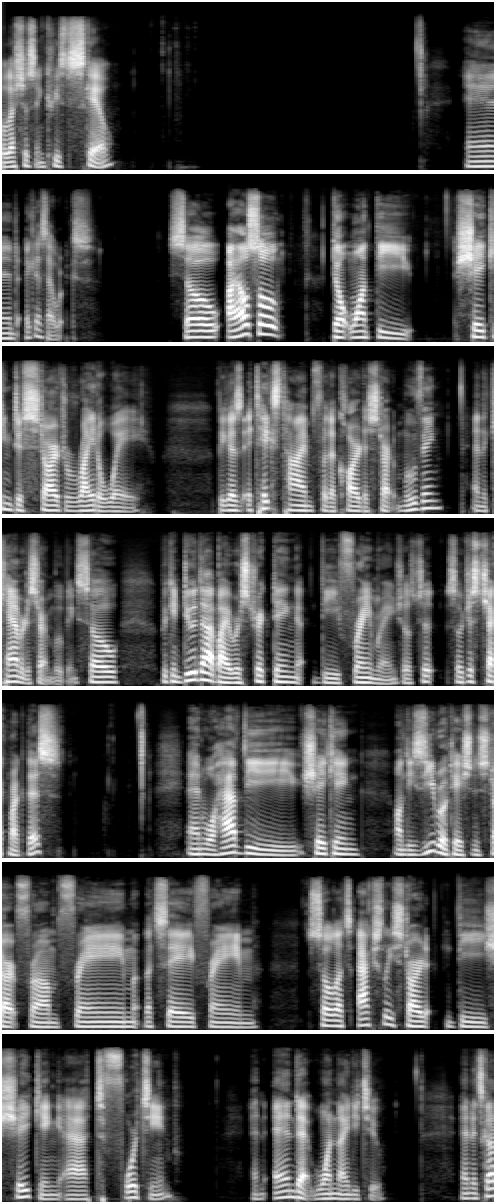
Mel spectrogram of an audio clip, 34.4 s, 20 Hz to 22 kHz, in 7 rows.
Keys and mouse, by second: 0.5-1.6 drag, 1.8 space, 6.4 click, 6.4 space, 19.6 click, 25.2-27.6 drag, 29.9-31.2 drag, 32.4 click.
